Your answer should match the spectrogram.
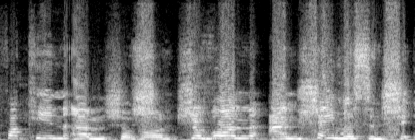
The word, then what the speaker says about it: Seamus: Have you seen the way Seamus is spelt? It doesn't make sense. It does not say know. Seamus. It's in their Seamus. language. It's Seamus. Seamus. That's how it's pronounced.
